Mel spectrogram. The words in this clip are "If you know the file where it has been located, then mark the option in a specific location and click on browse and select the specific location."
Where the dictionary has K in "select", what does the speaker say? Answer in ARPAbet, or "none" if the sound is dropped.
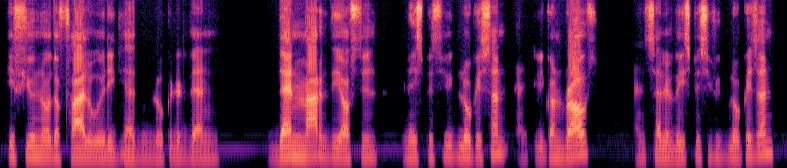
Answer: none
